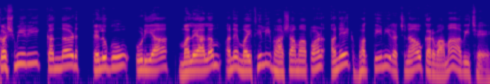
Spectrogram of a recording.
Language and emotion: Gujarati, neutral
